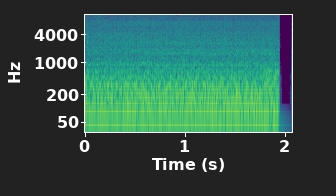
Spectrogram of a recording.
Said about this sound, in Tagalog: Nagtuyok-tuyok na pud ang makina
